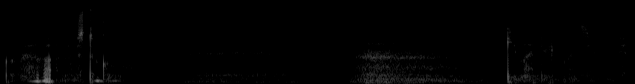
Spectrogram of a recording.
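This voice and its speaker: A man with a Danish accent playing a tender boyfriend in an intimate sleep-aid audio roleplay, murmuring and whispering slowly and soothingly, close to the mic. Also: lightly acted. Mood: teasing, relaxed. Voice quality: breathy whisper, husky murmur. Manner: slow, soothing, hushed, with soft hums. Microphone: very close microphone, dry.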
